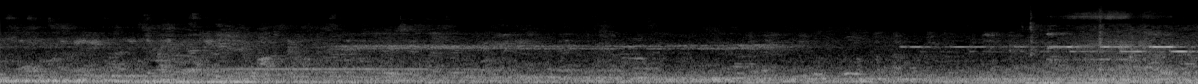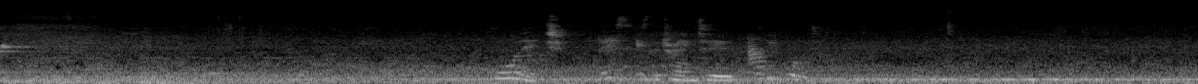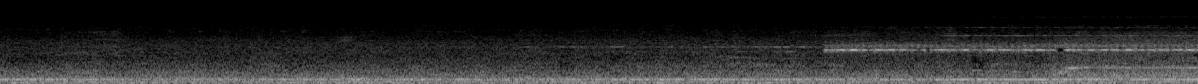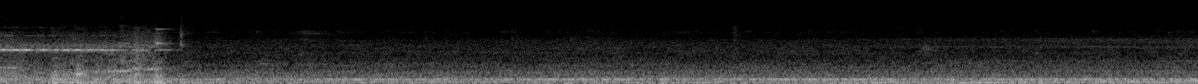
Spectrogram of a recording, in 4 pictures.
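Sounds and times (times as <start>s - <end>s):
train rumble with low hum: 0.0s - 47.9s
high steady squeal: 31.1s - 37.7s.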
